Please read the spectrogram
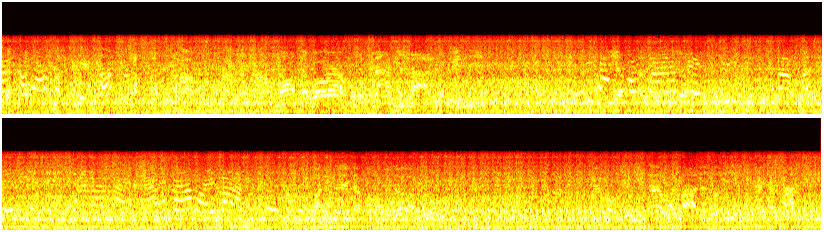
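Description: A river boat's engine running with a steady drone under rushing water, with indistinct voices of people talking aboard over it.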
